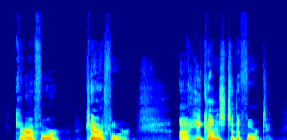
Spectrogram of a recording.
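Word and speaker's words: Carrefour: And here comes, and could you help me with the pronunciation of his name? Carafor? Carafor.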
